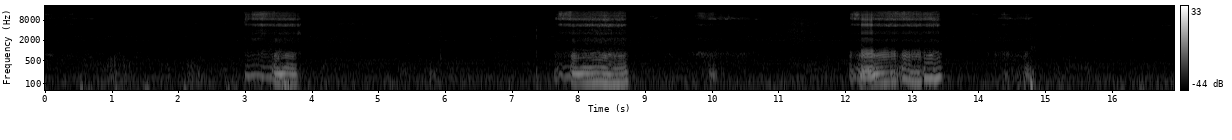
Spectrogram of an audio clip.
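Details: Sleeping pet Chihuahua snoring: three rough, rasping snores, each about a second long and spaced roughly four to five seconds apart, over a quiet indoor background.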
